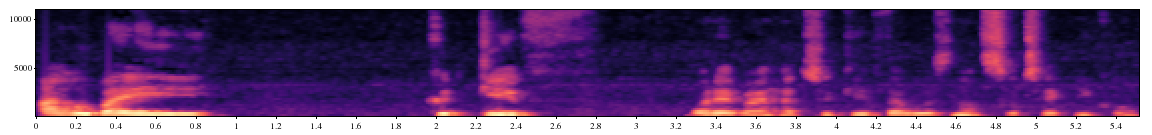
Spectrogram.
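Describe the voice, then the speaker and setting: A soft-spoken woman talks at a fairly slow pace with fairly even intonation. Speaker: professional dancer and Pilates instructor. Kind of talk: interview answer.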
